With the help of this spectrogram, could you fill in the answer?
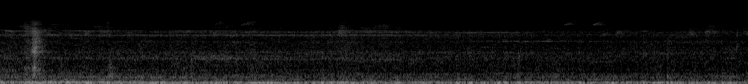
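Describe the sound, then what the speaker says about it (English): A train rumbles past steadily with a broad roar and rolling wheel noise, continuous and fairly distant, with no voices; it blows its horn. "I'll give that train a second to go by."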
